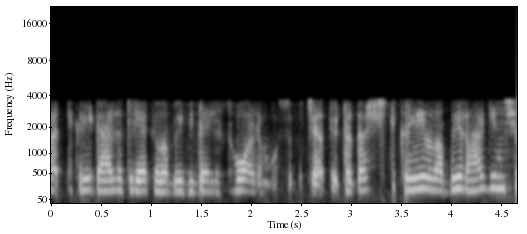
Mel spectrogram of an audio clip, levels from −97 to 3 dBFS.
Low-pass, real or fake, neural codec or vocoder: 3.6 kHz; fake; codec, 32 kHz, 1.9 kbps, SNAC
